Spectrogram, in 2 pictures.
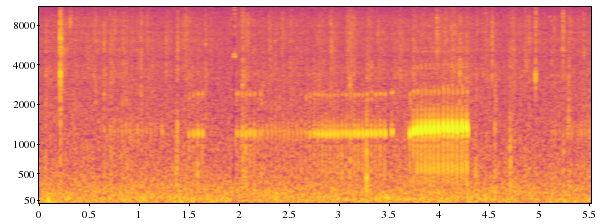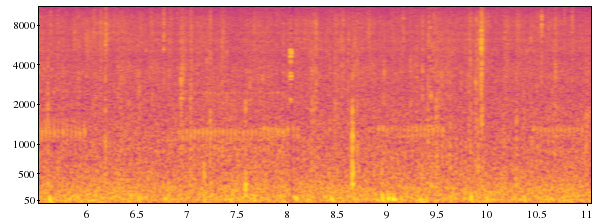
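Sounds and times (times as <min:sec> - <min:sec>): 
soft patter like rain: 0:00.0 - 0:11.0
golden toad giving a pulsed trill: 0:00.9 - 0:04.3, 0:05.3 - 0:06.0, 0:06.9 - 0:08.1.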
